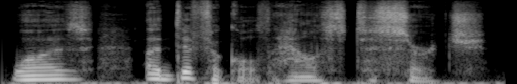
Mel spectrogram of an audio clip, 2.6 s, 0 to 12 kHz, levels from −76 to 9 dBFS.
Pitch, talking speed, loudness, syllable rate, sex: 120 Hz, 160 wpm, -18 LUFS, 4.6 syllables/s, male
